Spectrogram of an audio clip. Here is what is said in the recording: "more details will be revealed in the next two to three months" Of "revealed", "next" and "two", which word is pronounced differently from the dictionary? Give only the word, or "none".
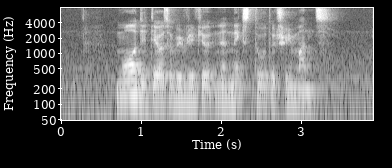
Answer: revealed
